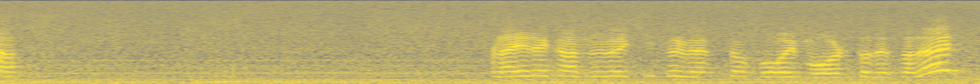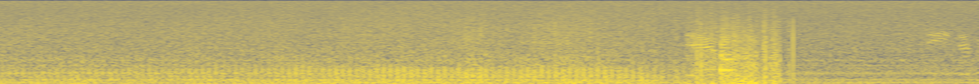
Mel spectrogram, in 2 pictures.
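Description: A racing car's engine roars as the car drives past on a dirt track.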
